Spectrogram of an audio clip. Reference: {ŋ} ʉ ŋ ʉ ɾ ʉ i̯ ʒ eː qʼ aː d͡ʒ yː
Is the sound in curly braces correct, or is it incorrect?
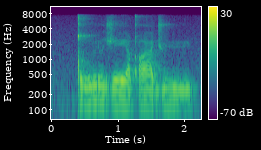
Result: incorrect: ǃ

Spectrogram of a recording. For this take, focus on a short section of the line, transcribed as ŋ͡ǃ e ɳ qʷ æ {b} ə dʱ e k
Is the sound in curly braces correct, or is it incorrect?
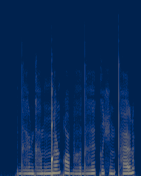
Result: incorrect: bʱ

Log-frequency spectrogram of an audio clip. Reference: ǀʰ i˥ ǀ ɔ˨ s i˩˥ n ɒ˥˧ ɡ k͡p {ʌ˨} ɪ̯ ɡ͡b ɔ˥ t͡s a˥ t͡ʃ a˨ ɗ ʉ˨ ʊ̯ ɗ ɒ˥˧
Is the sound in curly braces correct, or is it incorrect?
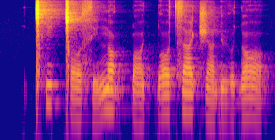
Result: incorrect: ɒ˨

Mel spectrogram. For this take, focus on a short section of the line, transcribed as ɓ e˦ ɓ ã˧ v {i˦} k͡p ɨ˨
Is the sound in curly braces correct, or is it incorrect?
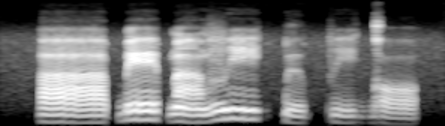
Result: incorrect: iː˦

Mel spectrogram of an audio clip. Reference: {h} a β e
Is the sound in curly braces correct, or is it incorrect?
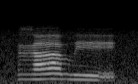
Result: incorrect: ɣ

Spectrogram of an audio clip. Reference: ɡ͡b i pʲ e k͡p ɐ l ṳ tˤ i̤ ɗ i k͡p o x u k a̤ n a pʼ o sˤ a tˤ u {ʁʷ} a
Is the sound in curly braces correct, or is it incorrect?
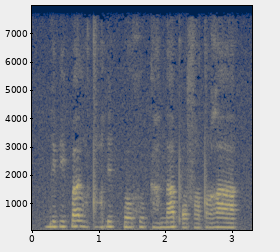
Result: incorrect: ʁ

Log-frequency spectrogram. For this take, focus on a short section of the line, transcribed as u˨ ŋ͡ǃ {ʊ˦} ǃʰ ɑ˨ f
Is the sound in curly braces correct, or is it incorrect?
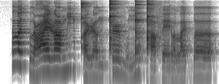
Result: incorrect: u˦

